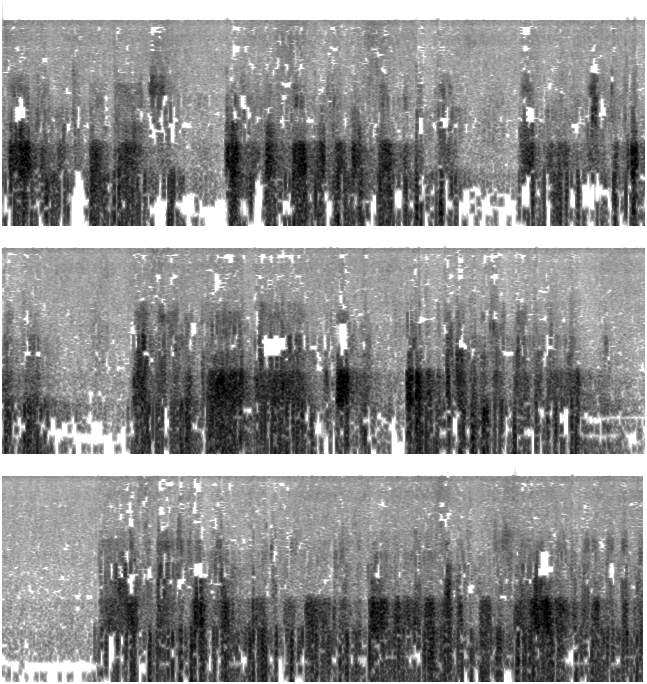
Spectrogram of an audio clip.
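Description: A woman speaks calmly into a microphone, heard through a loudspeaker.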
